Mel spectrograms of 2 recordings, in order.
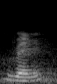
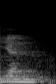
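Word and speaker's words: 人: Okay, how do you say people in Chinese? Ren. Ren. Right. It's not yan.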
